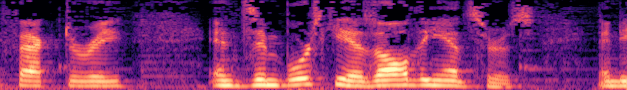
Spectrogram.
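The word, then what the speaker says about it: Szymborski: The progenitor of the Zips projection system, and the person for whom we might call Zips an eponymous projection system, is Dan Zimborski. The S is silent, you might say.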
